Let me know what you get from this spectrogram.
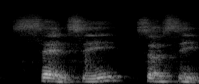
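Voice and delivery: ordinary talk, nothing marked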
